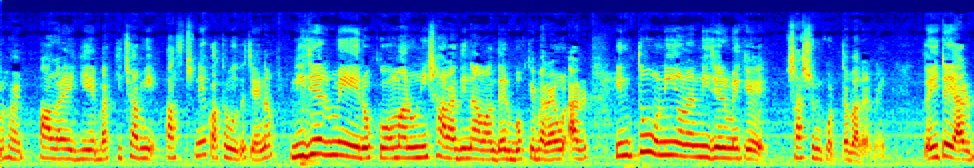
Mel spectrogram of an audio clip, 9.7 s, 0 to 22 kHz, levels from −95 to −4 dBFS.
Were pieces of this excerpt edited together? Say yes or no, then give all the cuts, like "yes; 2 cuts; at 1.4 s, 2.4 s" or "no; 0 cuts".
yes; 2 cuts; at 2.8 s, 6.0 s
